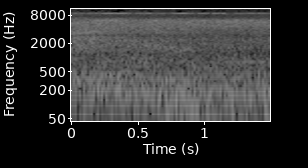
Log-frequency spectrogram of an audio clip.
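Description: Aircraft engine roar at Osaka Itami Airport as JAL and ANA Boeing 787 Dreamliner airliners depart together for Tokyo Haneda, a steady, loud, broad rumble and whine filling the moment with no voices.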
